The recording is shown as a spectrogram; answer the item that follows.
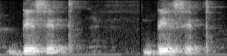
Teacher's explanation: el acento, yo se lo escucho al inicio, visit, porque si lo tuviera al final, aquí en sit diría visit, visit, pero no, siempre se pronuncia visit, visit, visiting, visiting, visiting, in the first syllable, en la primera sílaba, visiting.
